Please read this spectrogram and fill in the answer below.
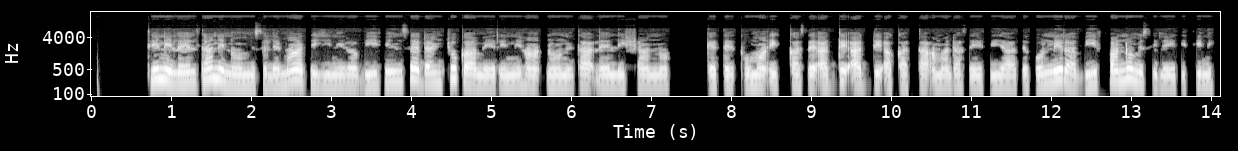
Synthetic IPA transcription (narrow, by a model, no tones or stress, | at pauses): t̪ɪnɪleːlt̪ɐnɪnɔmɪsɪlɛmaːt̪ɪjɪnɪɾɔbiːfɪnsɛd̪ɐnt͡ʃːʊkameːɾɪnːɪɦaːʔnoːnɪt̪ɐle̞ːlːɪʃːɐnːɔ | kʼɛt̪ɛt̪ʼʊmɐʔɪkːɐsɛʔɐd̪ːɪʔɐd̪ːɪʔɐkɐt̪ːɐɐ̰mɐd̪ɐse̞ːt̪ɪjaːt̪ɛkɔnːɪɾɐbiːfːɐnːɔmɪsɪle̞ːt̪ɪt̪ɪnɪ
